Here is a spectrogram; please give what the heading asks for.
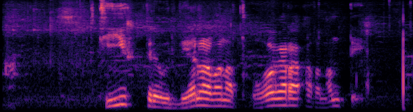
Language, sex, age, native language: Icelandic, female, 30-39, Icelandic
